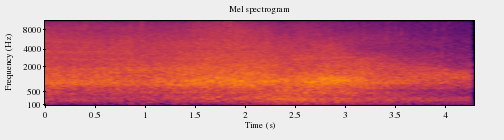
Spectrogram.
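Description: A car passing by: road noise that swells over about three seconds and then fades away.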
